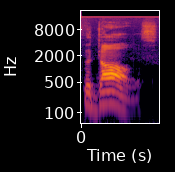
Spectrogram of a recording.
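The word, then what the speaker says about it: The Dalles: vote for Walla Walla it's pronounced the dolls thank you DJ Mangus all right the dolls is clearly winning right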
